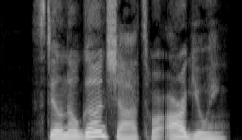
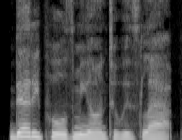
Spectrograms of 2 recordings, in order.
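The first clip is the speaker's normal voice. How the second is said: ordinary delivery, nothing marked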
